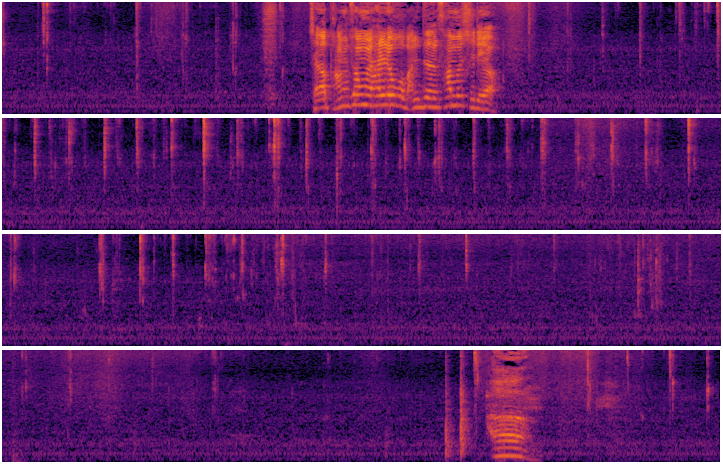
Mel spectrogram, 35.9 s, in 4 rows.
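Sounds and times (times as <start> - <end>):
crunchy chewing: 0.0 - 3.6, 6.5 - 29.9.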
